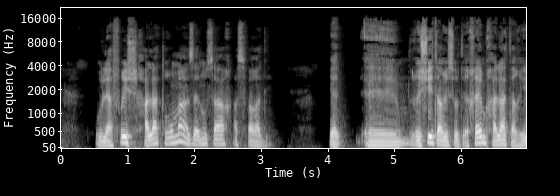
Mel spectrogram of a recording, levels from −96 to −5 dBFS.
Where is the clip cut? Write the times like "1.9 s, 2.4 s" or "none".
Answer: none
